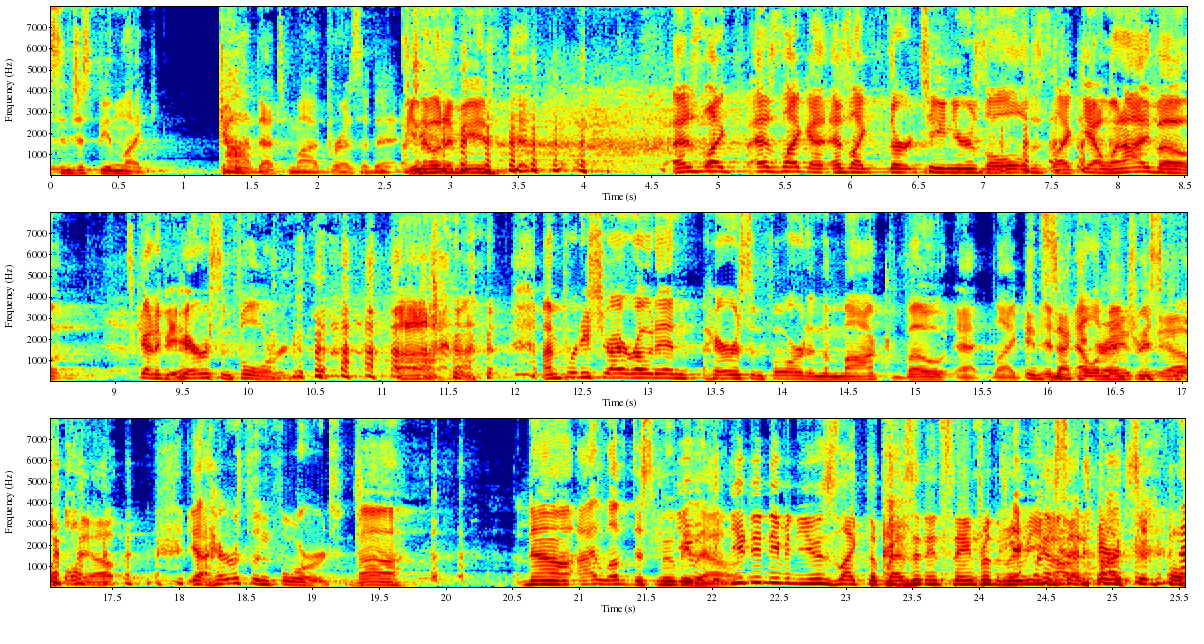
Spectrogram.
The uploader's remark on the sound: We are in front of LIVE studio audience in Cedar Rapids, IA.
